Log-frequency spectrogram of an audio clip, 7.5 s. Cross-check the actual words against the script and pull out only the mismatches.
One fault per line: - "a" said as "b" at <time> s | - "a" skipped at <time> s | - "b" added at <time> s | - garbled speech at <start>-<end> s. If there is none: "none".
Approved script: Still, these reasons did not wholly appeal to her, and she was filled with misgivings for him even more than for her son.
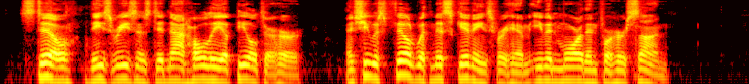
none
